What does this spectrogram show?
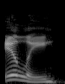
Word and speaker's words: Illy: can call it Illy pronounce Illy to rhyme with Billy I don't know how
